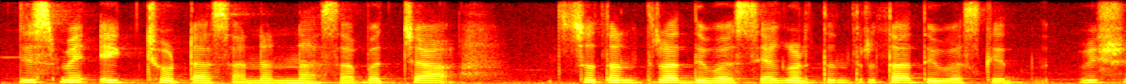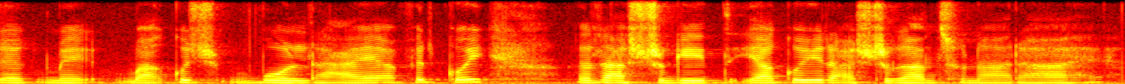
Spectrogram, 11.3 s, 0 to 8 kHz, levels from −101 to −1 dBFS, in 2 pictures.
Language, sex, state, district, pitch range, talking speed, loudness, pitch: Hindi, female, Uttar Pradesh, Varanasi, 180-205 Hz, 170 wpm, -21 LUFS, 195 Hz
